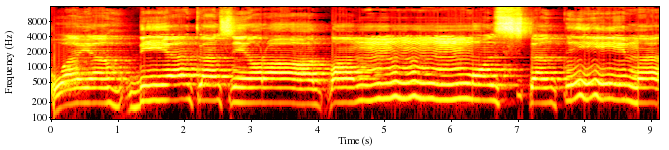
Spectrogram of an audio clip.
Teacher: Disebut idgham karena suara dari tanwin tersebut masuk ke suara mim, sehingga dia itu bertasydid. Jadi tasydid ini bentukan dari idgham bi gunnah.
